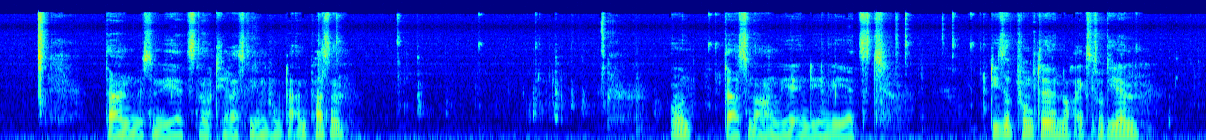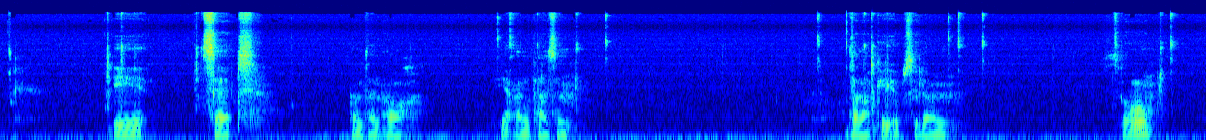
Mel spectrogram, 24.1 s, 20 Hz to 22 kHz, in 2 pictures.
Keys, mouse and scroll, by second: 13.3 e, 21.6 g.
